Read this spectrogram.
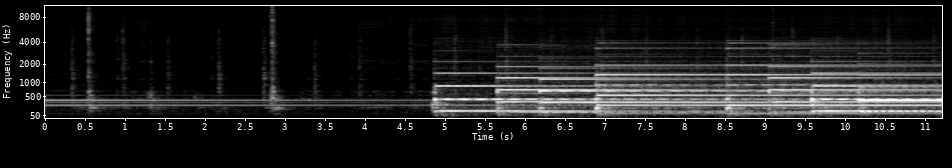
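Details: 1940s Manufrance box clock (1945–46) with a Girod movement, long pendulum and Saint Etienne rod chimes. Steady ticking, then a struck rod melody whose notes sound somewhat flat and off in tune: flat chime rods and an out-of-tune strike.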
